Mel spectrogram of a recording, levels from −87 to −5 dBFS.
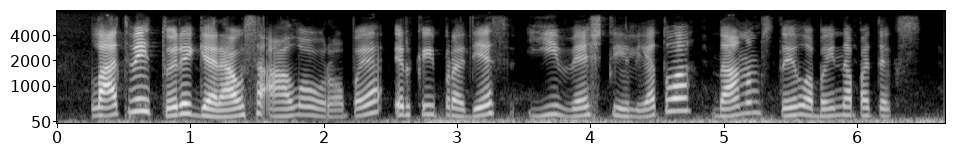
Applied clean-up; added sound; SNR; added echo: none; Wind / Bird; 13 dB; none.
